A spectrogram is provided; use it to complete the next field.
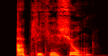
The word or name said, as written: applikation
